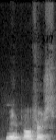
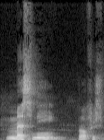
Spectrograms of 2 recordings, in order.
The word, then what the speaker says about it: mesne profits: Topic ہے مین پروفٹس۔ مین پروفٹس پر اکثر ہم کنفیوز رہتے ہیں کہ اس کے سپیلنگ کے لحاظ سے میسنی پروفٹس پڑھتے ہیں، لیکن نہیں، اس کا صحیح پروننسیشن مین پروفٹس ہے۔ مین پروفٹس کی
